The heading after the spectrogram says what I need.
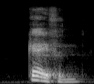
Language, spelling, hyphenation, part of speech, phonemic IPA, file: Dutch, kijven, kij‧ven, verb, /ˈkɛi̯.və(n)/, Nl-kijven.ogg
- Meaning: 1. to altercate, to dispute, to wrangle 2. to scold, to chide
